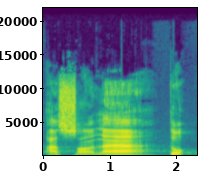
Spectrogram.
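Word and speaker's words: الصلوٰة: Tapi bacanya mah sama. Bacanya tetap as-salatu, az-zakatu, al-hayatu, tapi tulisannya doang yang kagak pakai alif tapi pakai waw.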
